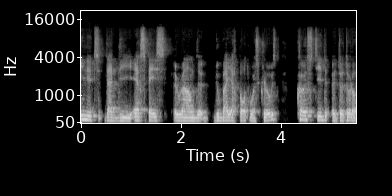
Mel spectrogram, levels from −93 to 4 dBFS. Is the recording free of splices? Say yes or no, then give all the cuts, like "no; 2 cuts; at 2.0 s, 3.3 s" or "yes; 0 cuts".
yes; 0 cuts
